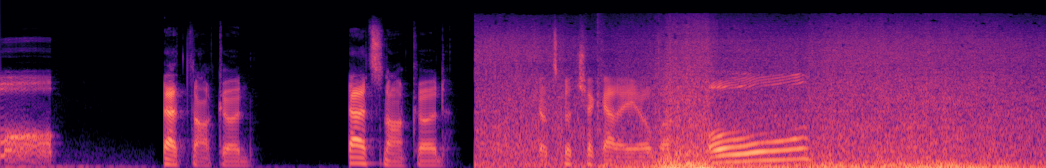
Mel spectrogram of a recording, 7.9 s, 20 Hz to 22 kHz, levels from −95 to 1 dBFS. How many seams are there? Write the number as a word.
one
